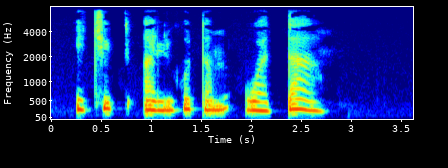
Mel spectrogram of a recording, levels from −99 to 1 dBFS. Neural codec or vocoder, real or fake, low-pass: none; real; 7.2 kHz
